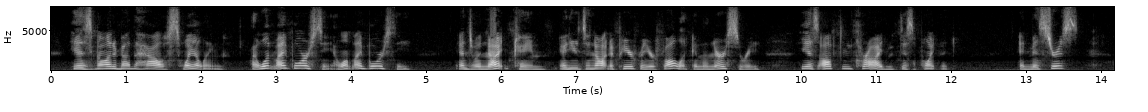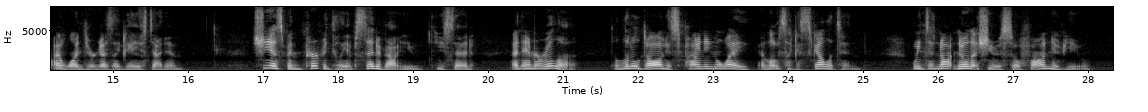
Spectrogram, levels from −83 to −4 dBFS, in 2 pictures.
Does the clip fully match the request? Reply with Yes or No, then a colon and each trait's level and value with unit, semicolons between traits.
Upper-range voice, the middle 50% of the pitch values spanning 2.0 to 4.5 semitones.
No: high, 220 Hz; average, 5.2 semitones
